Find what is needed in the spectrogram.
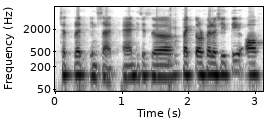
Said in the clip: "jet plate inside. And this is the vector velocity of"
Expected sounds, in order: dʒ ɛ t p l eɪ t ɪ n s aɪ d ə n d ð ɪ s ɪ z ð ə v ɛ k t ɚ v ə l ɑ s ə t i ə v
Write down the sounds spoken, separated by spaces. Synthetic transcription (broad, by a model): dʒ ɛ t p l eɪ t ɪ n s aɪ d ə n d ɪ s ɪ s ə f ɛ k t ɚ f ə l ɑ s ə t i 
